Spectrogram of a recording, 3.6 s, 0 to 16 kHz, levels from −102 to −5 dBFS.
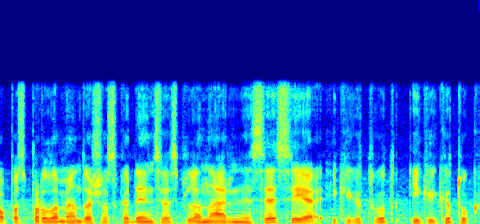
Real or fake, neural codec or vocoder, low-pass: fake; vocoder, 22.05 kHz, 80 mel bands, WaveNeXt; 9.9 kHz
